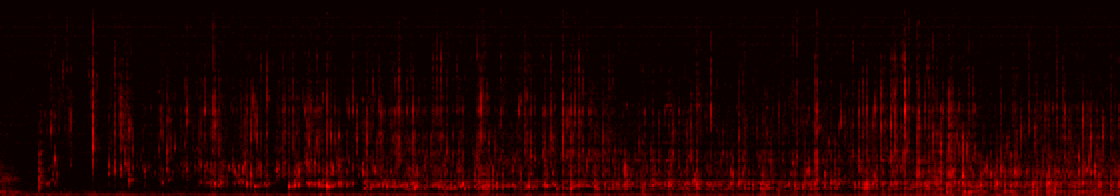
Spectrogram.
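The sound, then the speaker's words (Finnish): Freshly ground, dark-roast coffee from high-altitude beans is poured, giving a faint, continuous liquid trickle with light dripping and no talk. “Hyvää kahvia, aromirikasta. Kaadetaan vähän.”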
